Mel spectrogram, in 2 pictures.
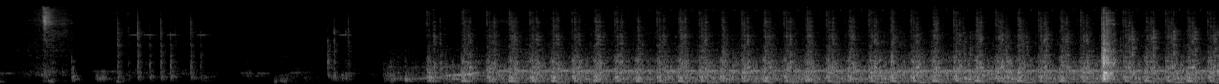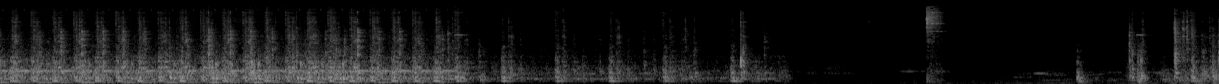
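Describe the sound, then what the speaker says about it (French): A sewing machine runs a zigzag stitch on fabric, with a few short bursts and then a long, steady rattling run close by, followed by a pause and more brief stops and starts. "Donc là, je pars au point zigzag."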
